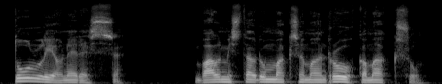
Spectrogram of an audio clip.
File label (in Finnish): Charge, Finnish male; Opas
